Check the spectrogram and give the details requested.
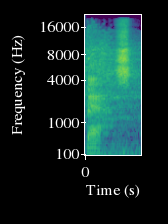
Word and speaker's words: Bass: can be interpreted as a play on lords phonetically in japanese which sounds like bass speaking of which bass is sometimes pronounced bass by western fans but seeing as his namesake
